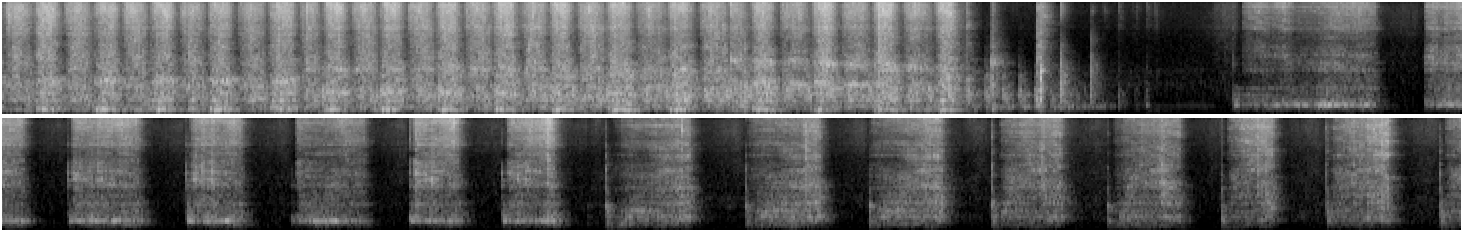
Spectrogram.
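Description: A hand saw cutting through the end of a bitternut hickory handle with quick, even strokes, stopping about ten seconds in. After a short pause, a card scraper shaving along the hickory handle, about one stroke a second.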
